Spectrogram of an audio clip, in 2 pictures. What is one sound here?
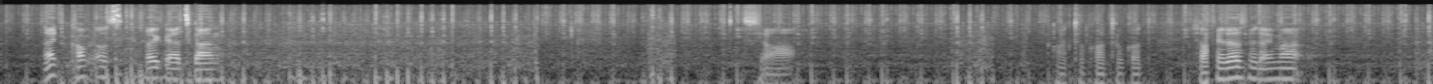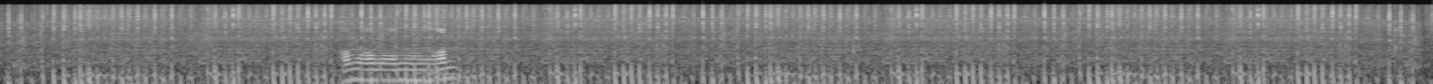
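A tractor engine chugs steadily and grows louder.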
